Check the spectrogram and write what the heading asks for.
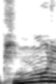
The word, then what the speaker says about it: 빗물: 시 한번 볼게요 빗물 비와 물이 만났는데 에 b 모 리 라고 발음하지 않고 우리는 빈 무리 라고 발음 하자 미운 이건 났구나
